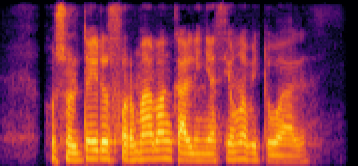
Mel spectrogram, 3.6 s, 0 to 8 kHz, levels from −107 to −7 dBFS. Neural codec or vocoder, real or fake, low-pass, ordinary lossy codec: codec, 16 kHz in and 24 kHz out, 2.2 kbps, FireRedTTS-2 codec; fake; 7.2 kHz; Opus, 64 kbps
